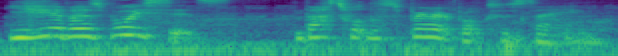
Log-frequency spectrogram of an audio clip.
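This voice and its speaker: A woman's voice: high voice, animated, moderate pace, noisy background. An actress playing a feisty, stubborn young woman in an audio drama, challenging and sarcastic. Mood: sardonic, probing.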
